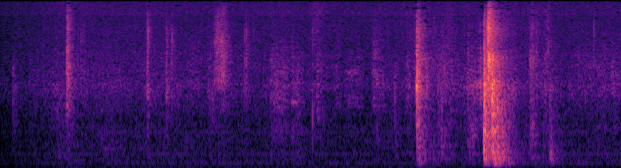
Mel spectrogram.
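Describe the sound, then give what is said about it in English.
A door opens with a run of faint clicks and light knocks, followed by two louder thuds of the door and handle in quick succession, then quiet. “Bender is back in the room Vernon put him in, when suddenly the door opens.”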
